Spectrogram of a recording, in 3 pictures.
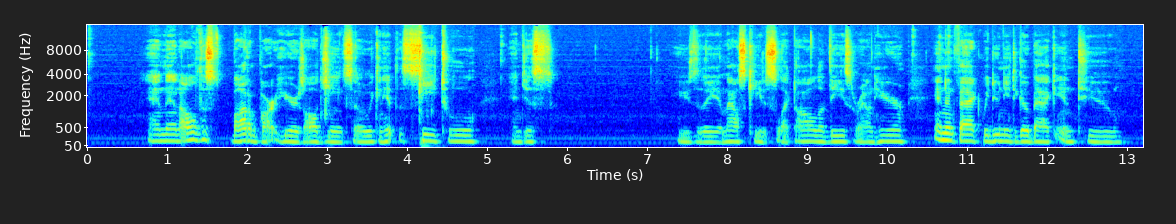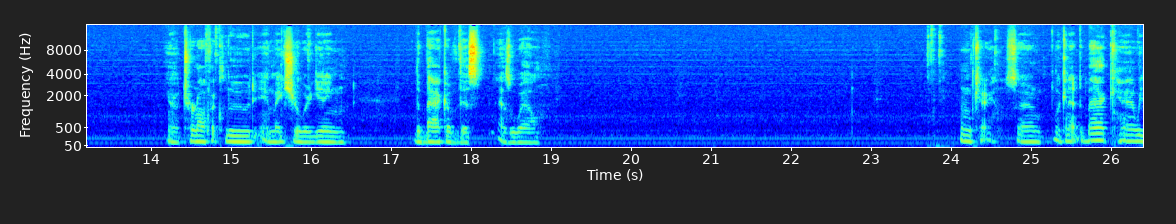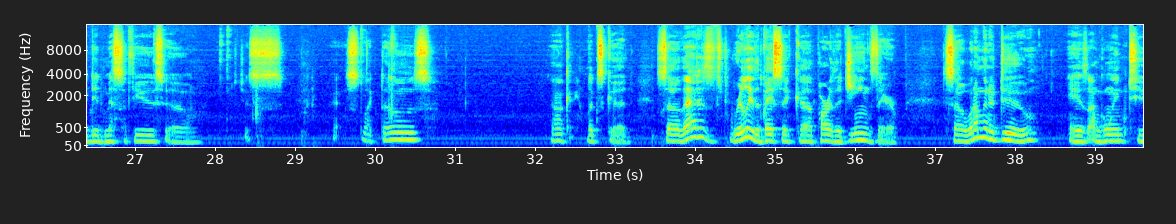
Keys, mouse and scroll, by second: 4.0 c, 5.0 c, 14.7-16.2 drag, 15.5 c, 24.0-25.9 middle drag, 26.2 middle click, 27.0-28.6 drag, 34.7-39.2 middle drag.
